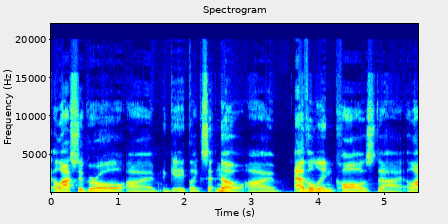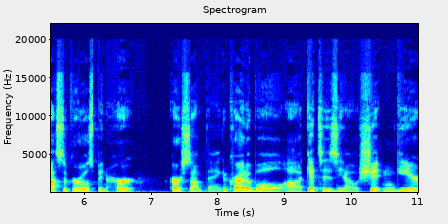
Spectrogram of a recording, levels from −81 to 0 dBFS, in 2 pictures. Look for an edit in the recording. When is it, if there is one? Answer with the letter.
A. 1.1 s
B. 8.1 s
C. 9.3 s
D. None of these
B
